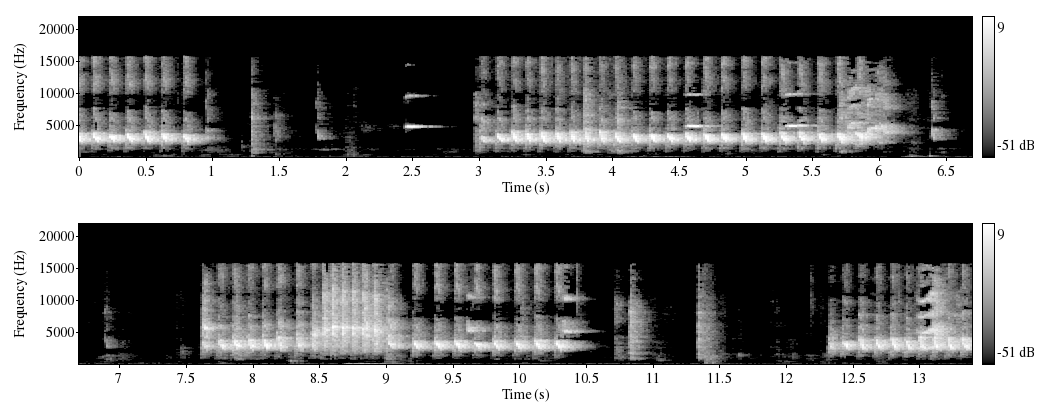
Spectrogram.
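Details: Kapas tembak bulbul sound used as a bird-catching lure: long bursts of fast, even chirping notes, several seconds each, separated by short silences with a few sharp high single notes.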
